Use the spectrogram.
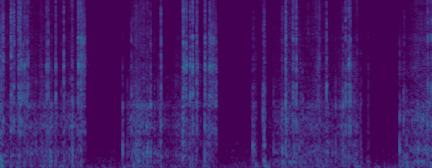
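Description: The tip of a thin wooden stick scratches across a flat, gritty sheet of coarse sandpaper. Bursts of dry, bright rasping strokes come in quick runs, broken by short quiet pauses.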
